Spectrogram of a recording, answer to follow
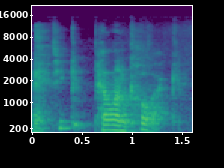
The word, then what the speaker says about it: Antique Pelinkovac: you say antique what is it again antique antique pelen kovak antique pelen kovak so cheers to them too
